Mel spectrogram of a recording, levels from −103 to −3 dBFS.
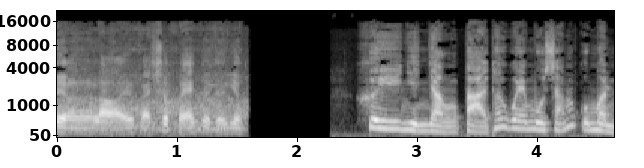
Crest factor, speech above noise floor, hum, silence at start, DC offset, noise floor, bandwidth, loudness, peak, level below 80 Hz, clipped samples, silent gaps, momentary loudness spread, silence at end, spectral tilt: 16 dB; over 67 dB; none; 0 s; under 0.1%; under -90 dBFS; 16 kHz; -23 LUFS; -6 dBFS; -60 dBFS; under 0.1%; 1.61-2.27 s; 7 LU; 0 s; -5 dB/octave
